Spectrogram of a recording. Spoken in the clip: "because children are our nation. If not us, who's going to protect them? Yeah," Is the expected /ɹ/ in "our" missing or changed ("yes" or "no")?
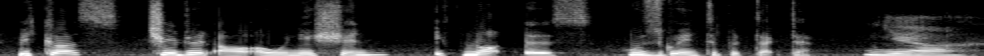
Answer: yes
